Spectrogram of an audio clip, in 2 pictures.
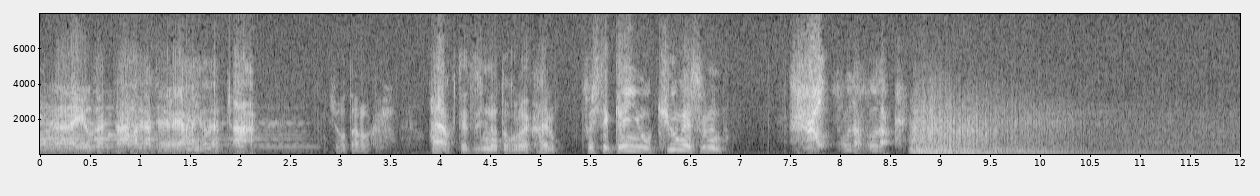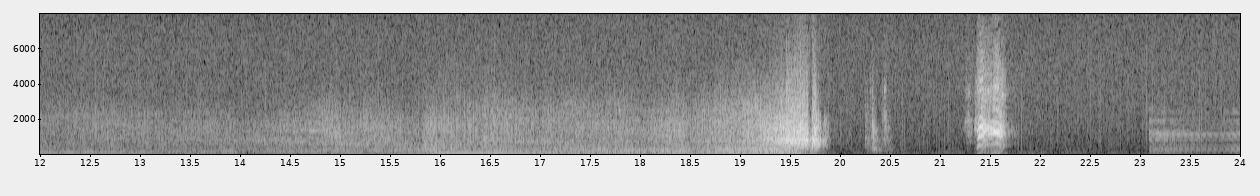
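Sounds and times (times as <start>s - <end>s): car engine drone: 8.7s - 19.9s.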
